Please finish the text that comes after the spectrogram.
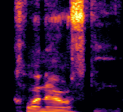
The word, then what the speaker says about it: Klonowski: yes that's the way to go um Scott pronounce your last name so I don't mess it up kenowski kenowski that's what I thought all right yeah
